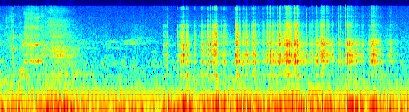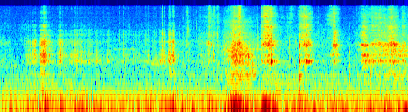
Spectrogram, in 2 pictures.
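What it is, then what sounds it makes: Wood carving tool scraping a board. A fine veiner tool rasps and scrapes grooves into an oak leaf carved on a small, solid, light-coloured wood carving board. Bursts of dry, bright scraping come and go over a steady low hum.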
